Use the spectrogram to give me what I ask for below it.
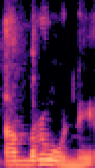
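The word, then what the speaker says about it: Amarone: Time to get my Arran Amrone out, which is always one benefit of dating an Italian. I know how to say the E at the end.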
